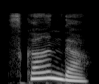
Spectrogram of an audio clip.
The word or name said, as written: ಸ್ಕಾಂದ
